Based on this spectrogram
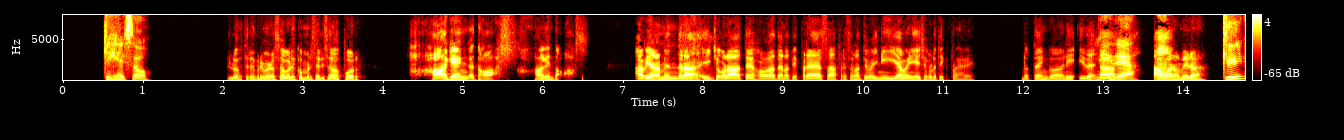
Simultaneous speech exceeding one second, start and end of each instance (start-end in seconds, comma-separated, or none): none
